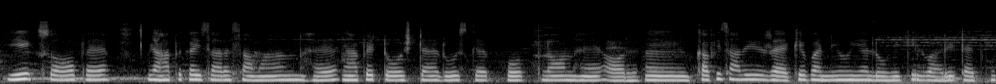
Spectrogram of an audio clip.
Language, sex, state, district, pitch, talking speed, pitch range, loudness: Hindi, female, Jharkhand, Jamtara, 205 Hz, 180 wpm, 195-215 Hz, -21 LUFS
